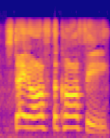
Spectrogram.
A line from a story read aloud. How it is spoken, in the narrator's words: the SS yelled, smiling widely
